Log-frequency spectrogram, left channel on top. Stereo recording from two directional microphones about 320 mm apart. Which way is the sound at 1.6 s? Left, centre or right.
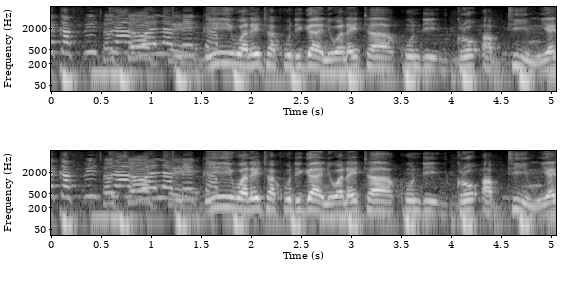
Centre.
